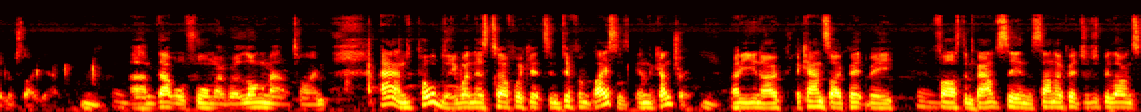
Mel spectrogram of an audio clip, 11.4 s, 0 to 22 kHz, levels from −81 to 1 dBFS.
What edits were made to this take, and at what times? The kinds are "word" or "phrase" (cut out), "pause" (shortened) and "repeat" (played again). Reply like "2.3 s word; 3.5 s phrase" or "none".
6.3 s word; 7.4 s word; 7.9 s pause; 8.6 s word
